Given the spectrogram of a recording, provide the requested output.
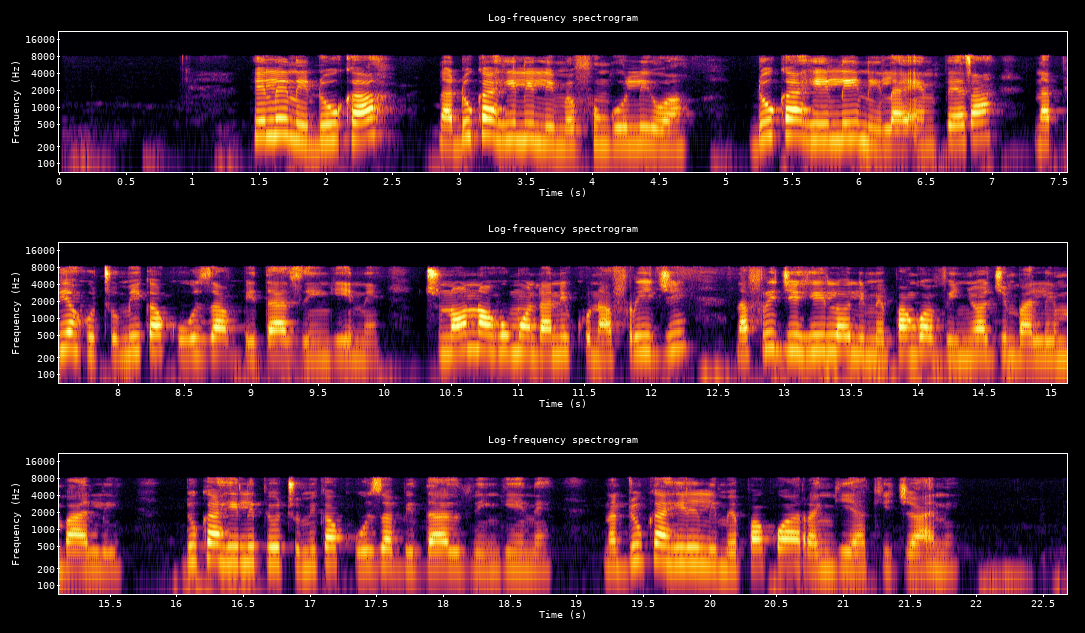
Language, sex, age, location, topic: Swahili, female, 18-24, Kisii, finance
